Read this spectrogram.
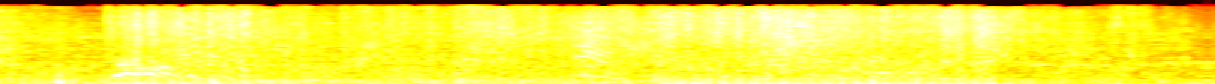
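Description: Rifle gunfire rattles in rapid bursts.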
